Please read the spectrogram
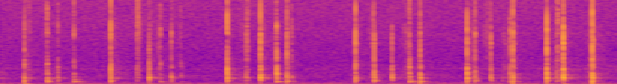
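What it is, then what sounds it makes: Wooden toy pellet drum. A small wooden toy pellet drum with a wooden frame and a white head is twisted and shaken by its handle and tapped by hand. The result is a quick, irregular series of short, dry, hollow knocks and taps that die away almost instantly, with a woody midrange tone and a soft low thump beneath.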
